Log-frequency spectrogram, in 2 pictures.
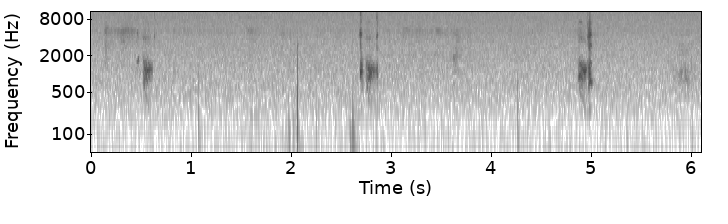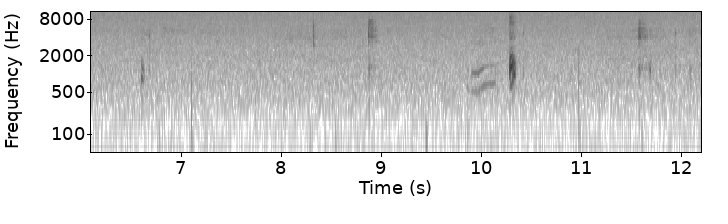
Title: Hiccups at Hospital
